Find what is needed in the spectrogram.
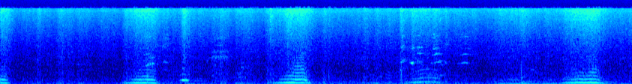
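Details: Cat snoring loudly while asleep.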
